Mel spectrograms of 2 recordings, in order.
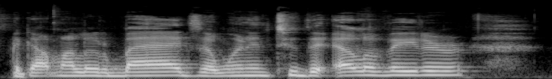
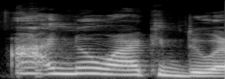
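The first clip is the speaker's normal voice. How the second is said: self-pep talk; 8 semitones higher than usual. Retold or imitated. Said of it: "I said".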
